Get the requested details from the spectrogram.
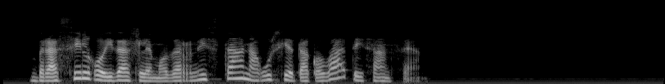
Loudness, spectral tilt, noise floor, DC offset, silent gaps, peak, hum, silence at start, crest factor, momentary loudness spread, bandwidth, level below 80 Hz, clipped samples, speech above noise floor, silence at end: -25 LUFS; -8 dB/octave; -61 dBFS; under 0.1%; none; -6 dBFS; none; 0.3 s; 22 dB; 13 LU; 10.5 kHz; -58 dBFS; under 0.1%; 36 dB; 2.45 s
